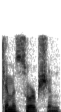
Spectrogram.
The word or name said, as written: chemisorption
